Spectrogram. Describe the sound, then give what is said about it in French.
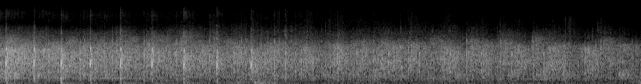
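An audience claps steadily for musicians entering the stage, first violinist Guillaume Sutre and Marc Copé: a dense wash of many hands with a few sharper individual claps standing out early on, sustained at an even moderate level for several seconds without any voices. “Je propose qu'on les applaudisse.”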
